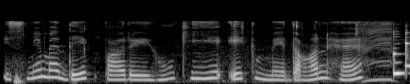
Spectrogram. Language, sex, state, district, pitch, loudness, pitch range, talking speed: Hindi, female, Haryana, Jhajjar, 245 Hz, -21 LUFS, 215-285 Hz, 160 wpm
